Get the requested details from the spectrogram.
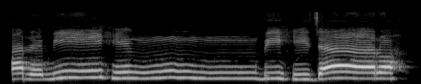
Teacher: হিম না বলে আমরা এই জায়গায় হিং বলতেছি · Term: ইকফা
